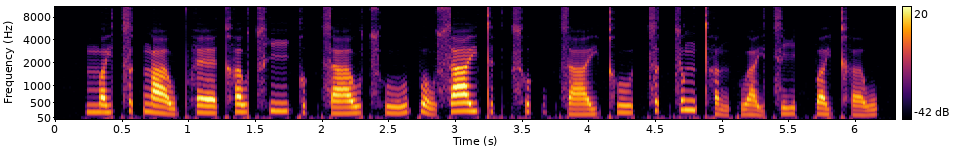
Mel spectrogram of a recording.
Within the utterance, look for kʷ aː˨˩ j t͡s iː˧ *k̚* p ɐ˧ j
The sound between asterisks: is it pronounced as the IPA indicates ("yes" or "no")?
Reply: no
